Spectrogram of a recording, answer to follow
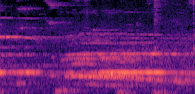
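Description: Basketball dribbled on a hardwood court, thumping about twice a second, with long high squeaks and calls from players' shoes and voices echoing in a large sports hall.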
